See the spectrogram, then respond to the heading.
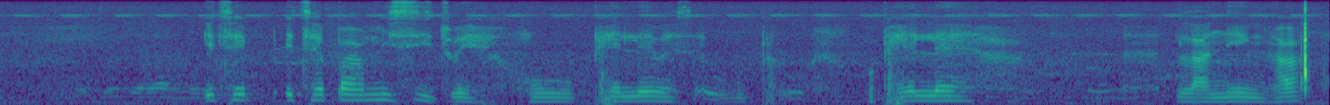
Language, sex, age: Southern Sotho, male, 27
